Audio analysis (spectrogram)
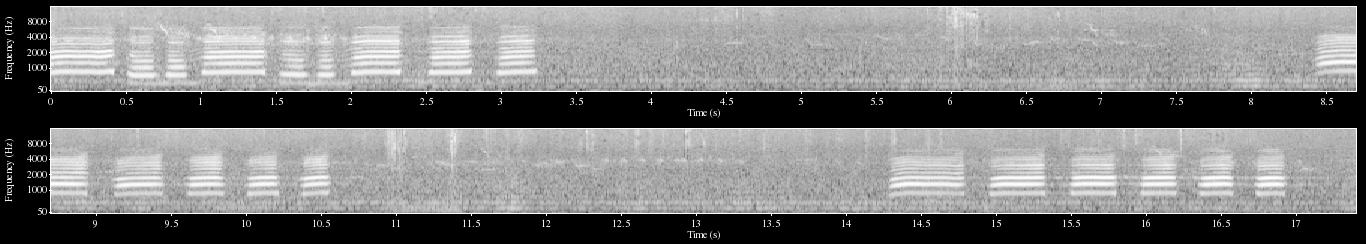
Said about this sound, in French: ne peut jamais être séparé du son des abeilles.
